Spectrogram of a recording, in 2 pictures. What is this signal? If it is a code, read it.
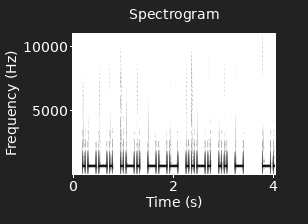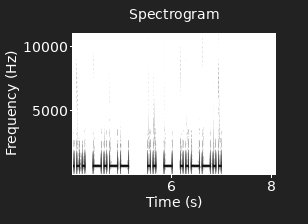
Morse code, heard as a keyed tone, about 22 wpm, 700 Hz. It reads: PROFIT BY IT?
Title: Sentences from Top 800 Words 22wpm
